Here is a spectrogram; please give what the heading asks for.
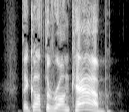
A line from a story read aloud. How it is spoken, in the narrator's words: Michael shouts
